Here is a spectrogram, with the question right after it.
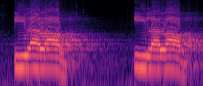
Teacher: Hamzahnya dihilangkan dan harokatnya yang fathah ard dipindahkan ke lam. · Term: naql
